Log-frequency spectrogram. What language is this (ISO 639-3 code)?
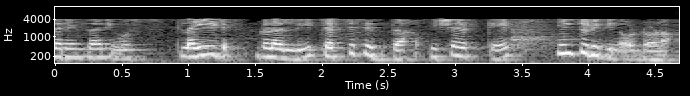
kan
